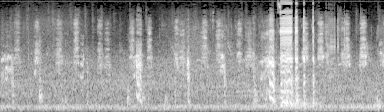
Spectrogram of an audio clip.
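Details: A pair of snowy call ducks give a run of short, harsh, nasal quacks in quick irregular bursts, with a louder cluster near the end over soft background noise.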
